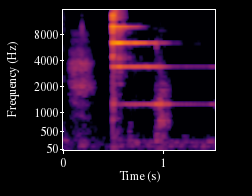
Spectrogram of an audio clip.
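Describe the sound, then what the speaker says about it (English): A hand bell is struck once, giving a bright ringing ding that fades away over about half a second, close and clear, after a brief faint rustle. "I just wanted to hit the bell."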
